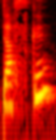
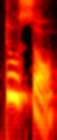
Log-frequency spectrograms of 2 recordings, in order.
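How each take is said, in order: First: Tuscan, short vowel and K sounded; mispronunciation. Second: Tucson as "too-saw"; long OO and silent C in Tucson; correct pronunciation. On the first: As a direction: say Tuscan with a hard C. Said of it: "it's not gonna be". (Tuscan, Tucson का गलत उच्चारण) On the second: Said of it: "That's the correct pronunciation". (Tucson का सही उच्चारण, "टूसॉ") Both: Shown as a demonstration.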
